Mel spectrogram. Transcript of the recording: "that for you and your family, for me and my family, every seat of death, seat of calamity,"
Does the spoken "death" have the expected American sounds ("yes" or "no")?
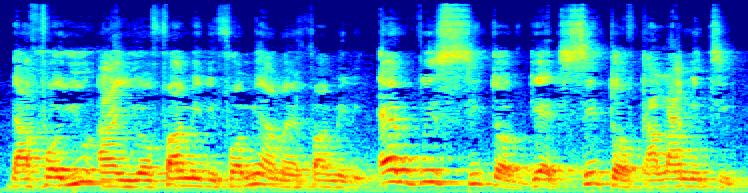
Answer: no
